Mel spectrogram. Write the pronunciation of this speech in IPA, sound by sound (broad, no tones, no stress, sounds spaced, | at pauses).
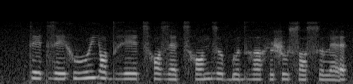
t eː t z e x uː j ɔ dʱ eː t͡sʰ ɔ z ɛ t͡sʰ ɔ n z ʊ ɓ ʊ dʱ ʌː h ø ʂ u s ɔ s ʊ l ɛ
